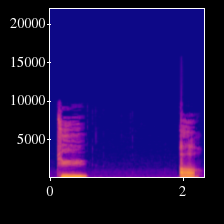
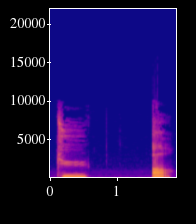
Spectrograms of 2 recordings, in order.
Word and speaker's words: tu as: Okay, second one, tu as. Okay, as usual in French, final S is not pronounced. Tu as.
